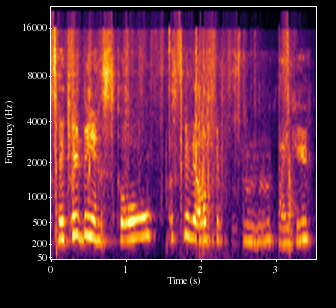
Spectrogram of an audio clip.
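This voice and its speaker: High-voiced chatty tarot reader woman. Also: normal speed, background noise. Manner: chatty, exclamatory, thinking aloud. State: losing her voice. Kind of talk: live tarot reading.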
